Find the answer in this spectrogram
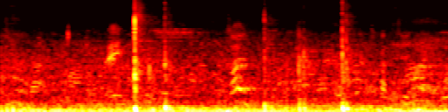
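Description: Sharp smacks of a volleyball being struck by hand during a rally, the two loudest about two seconds apart with lighter hits between, over scattered voices.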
